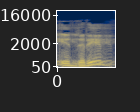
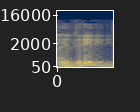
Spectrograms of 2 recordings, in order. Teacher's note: qalqolahnya jadi hilang masuk ke ba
